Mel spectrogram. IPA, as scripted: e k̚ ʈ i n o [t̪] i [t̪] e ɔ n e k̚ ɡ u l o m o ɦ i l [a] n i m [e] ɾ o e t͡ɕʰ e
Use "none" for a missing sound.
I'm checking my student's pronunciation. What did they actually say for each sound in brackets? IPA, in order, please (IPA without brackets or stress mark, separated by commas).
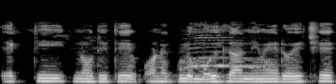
d̪, t̪, a, e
